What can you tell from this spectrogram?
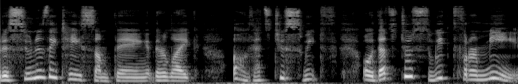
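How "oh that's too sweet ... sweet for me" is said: put-on little Greek accent, lightly done. Speaker quoting a woman from a Greek family, doing a little Greek accent. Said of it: "She like did a little Greek accent".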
